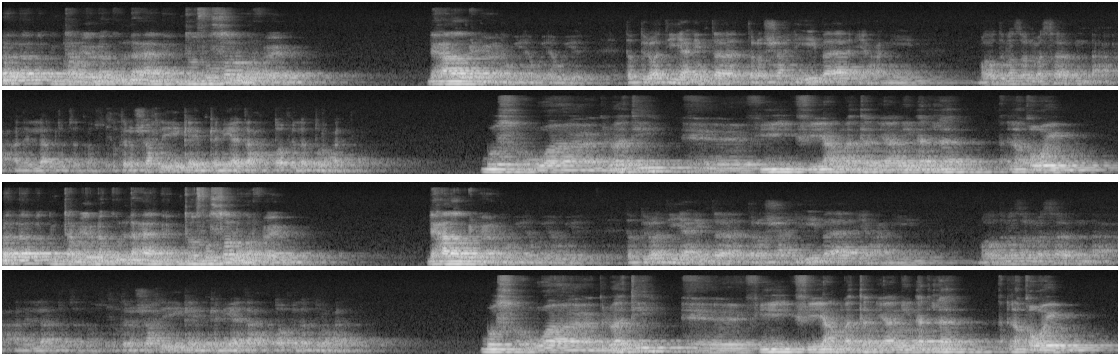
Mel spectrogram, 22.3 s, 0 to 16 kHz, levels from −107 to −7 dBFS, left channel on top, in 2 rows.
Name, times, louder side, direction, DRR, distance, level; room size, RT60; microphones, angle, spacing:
voice 1, 0.0-2.9 4.3-5.0 15.9-20.8 21.1-21.7, right 1 dB, 90° right, 0 dB, 0.5 m, -29 dB
voice 2, 0.6-0.9 4.7-5.8 6.2-9.1 9.7-14.6, left 2 dB, 35° left, 2 dB, 0.3 m, -36 dB
3.0 x 2.1 x 2.7 m, 1.4 s
head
